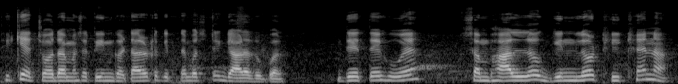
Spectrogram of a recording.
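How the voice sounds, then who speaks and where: Stern, forceful employer voiced by a male teacher, loud and pitched a touch high, in a classroom story reading. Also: fairly even intonation, normal speed, a little hiss or hum. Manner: louder, raised, emphatic delivery. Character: stern male employer, mocking then lecturing.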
